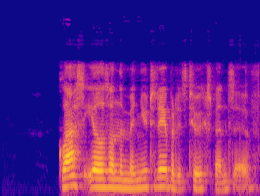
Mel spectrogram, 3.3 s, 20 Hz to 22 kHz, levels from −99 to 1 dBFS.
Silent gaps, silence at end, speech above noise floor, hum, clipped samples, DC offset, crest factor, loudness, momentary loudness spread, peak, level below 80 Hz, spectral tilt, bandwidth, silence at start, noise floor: none; 0 s; 65 dB; none; under 0.1%; under 0.1%; 18 dB; -19 LUFS; 12 LU; -2 dBFS; -60 dBFS; -5.5 dB/octave; 7 kHz; 0.75 s; -84 dBFS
